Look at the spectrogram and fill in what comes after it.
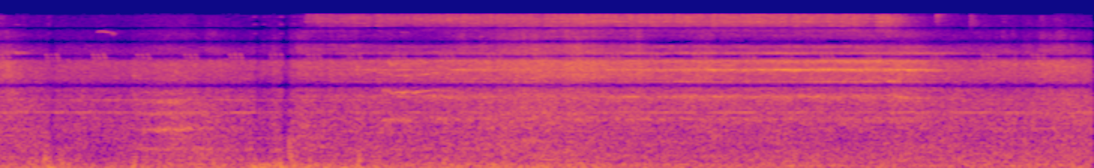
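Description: Double-stack container train's well cars rolling past close by: a steady rumble of steel wheels on rail with a couple of clanks early on and a thin high wheel squeal through the middle.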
